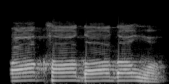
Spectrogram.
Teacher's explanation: ক বর্গীয় বর্ণকে কণ্ঠ বর্ণ বলা হয়।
